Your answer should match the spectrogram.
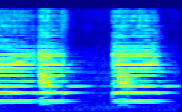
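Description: Bowed string instrument sounding its open D string with one down bow and one up bow, two loud, even sustained strokes separated by a short gap.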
